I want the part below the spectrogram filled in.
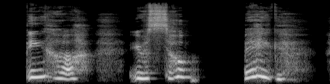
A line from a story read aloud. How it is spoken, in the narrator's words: he cried, louder than was probably strictly necessary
